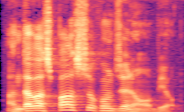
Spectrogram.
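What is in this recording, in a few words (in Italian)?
"cor", dialettale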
